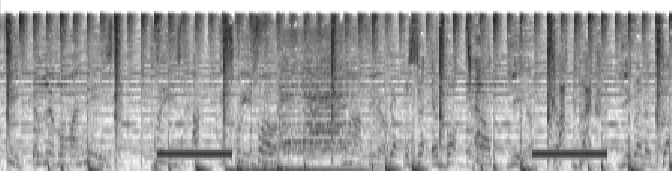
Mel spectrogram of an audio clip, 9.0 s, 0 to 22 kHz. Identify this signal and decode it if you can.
Ringback tone (Europe, 425 Hz), with noise.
